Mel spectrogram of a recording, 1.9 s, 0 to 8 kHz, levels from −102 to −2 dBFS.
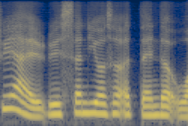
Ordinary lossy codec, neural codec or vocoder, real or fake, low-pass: none; codec, 16 kHz, 0.3 kbps, FocalCodec; fake; none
